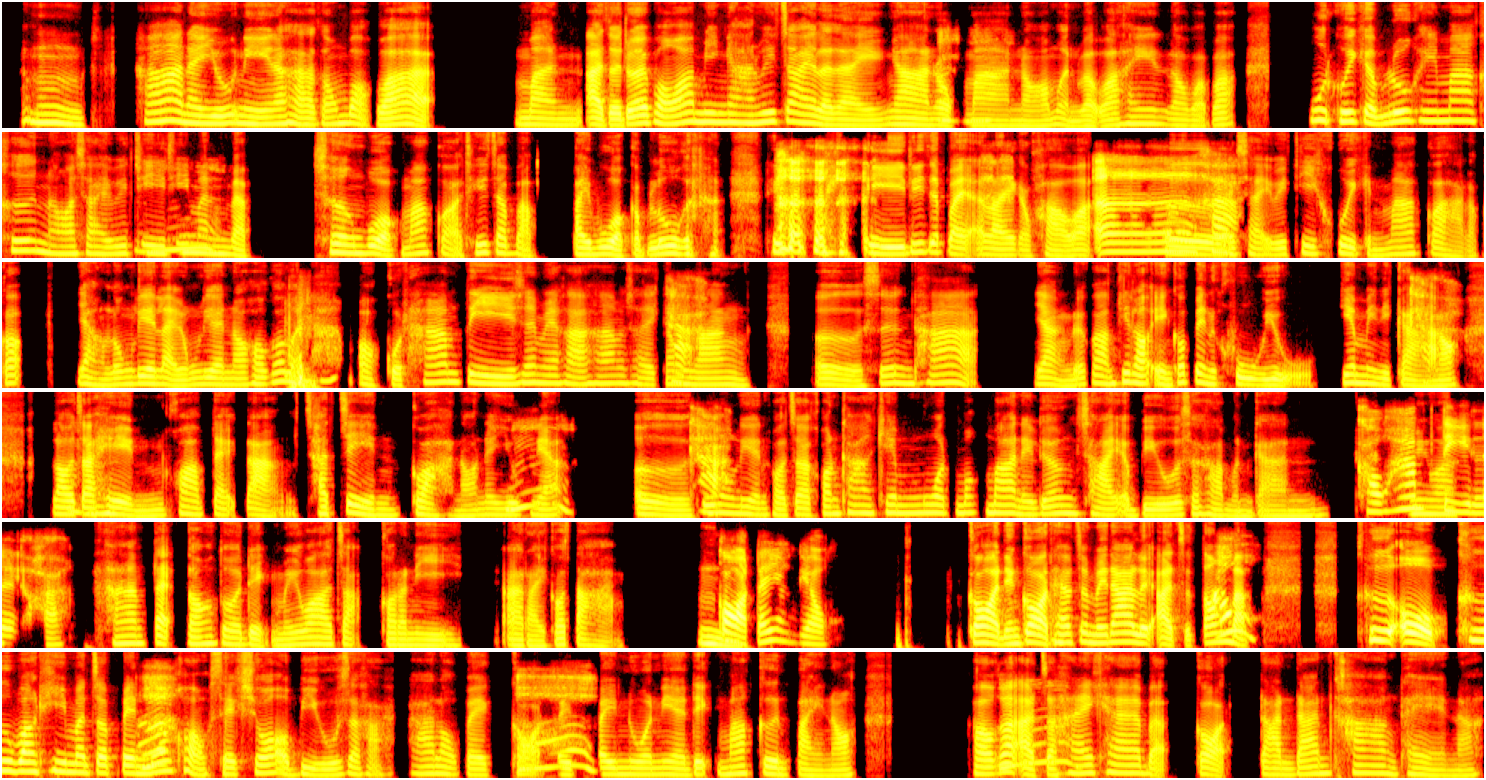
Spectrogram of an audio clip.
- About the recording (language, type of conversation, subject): Thai, podcast, การสื่อสารระหว่างพ่อแม่กับลูกเปลี่ยนไปอย่างไรในยุคนี้?
- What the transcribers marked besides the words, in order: tapping; laughing while speaking: "อะค่ะ ที่จะไปตี"; laugh; in English: "Child abuse"; other background noise; surprised: "อ้าว !"; surprised: "ฮะ !"; in English: "sexual abuse"; surprised: "โอ้ !"; surprised: "อืม"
